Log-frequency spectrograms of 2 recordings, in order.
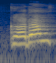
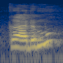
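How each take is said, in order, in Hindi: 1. र पूरे अक्षर की तरह बोला जाता है। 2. र म के साथ संयुक्त व्यंजन की तरह बोला जाता है। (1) "जो रेफ है, पदेन रा है, इनको हम पूरा रा बोल देते हैं" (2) "संस्कृत में इसका सही उच्चारण"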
